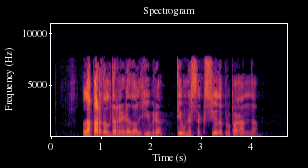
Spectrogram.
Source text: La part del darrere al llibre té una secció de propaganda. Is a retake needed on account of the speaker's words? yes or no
yes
